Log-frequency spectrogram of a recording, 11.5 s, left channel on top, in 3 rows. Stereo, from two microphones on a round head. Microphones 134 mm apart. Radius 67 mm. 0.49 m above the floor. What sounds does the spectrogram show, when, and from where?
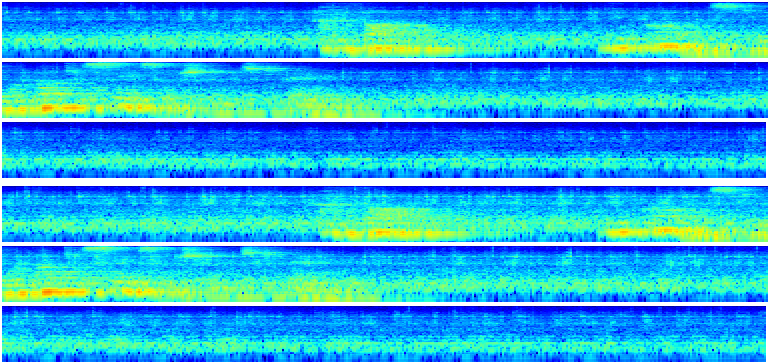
1.6 s a woman speaking: 30° left (ahead or behind), 1.7 m; by 5.6 s 60° right (ahead or behind), 1.9 m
